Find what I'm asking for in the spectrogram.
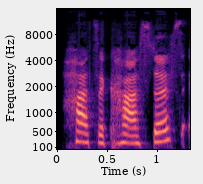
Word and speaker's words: Hatzikostas: Hatzikostas.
